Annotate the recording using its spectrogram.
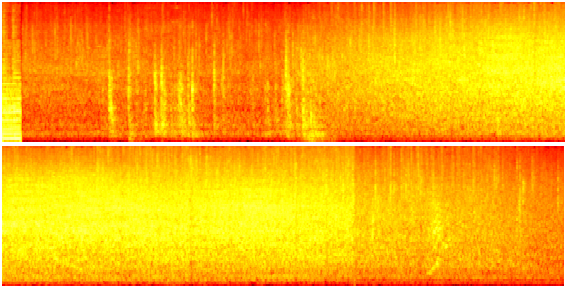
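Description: Steady rain falling on pavement and grass, with a few scattered drip ticks. It swells to a loud hiss a few seconds in, then drops back and eases off toward the end.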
